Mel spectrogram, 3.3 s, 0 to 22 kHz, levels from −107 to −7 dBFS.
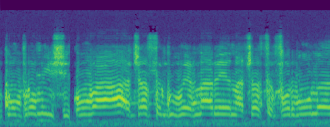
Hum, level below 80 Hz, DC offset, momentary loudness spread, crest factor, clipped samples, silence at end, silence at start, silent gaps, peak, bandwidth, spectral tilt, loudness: none; -64 dBFS; under 0.1%; 6 LU; 16 dB; under 0.1%; 0 s; 0.05 s; none; -10 dBFS; 8.8 kHz; -1 dB/octave; -25 LUFS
